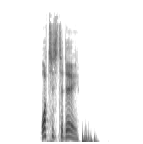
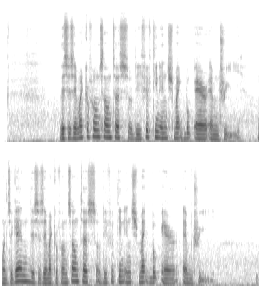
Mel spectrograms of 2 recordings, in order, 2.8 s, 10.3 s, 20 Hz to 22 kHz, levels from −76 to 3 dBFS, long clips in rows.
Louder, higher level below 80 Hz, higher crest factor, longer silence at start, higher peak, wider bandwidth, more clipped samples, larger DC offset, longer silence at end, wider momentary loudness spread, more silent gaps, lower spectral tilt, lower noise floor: first, -22 LUFS vs -32 LUFS; first, -40 dBFS vs -50 dBFS; about the same, 22 dB vs 18 dB; first, 0.8 s vs 0.1 s; first, -4 dBFS vs -14 dBFS; about the same, 16 kHz vs 16 kHz; neither; neither; first, 0.85 s vs 0 s; about the same, 18 LU vs 16 LU; neither; second, -2.5 dB/octave vs -5.5 dB/octave; first, -86 dBFS vs -52 dBFS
